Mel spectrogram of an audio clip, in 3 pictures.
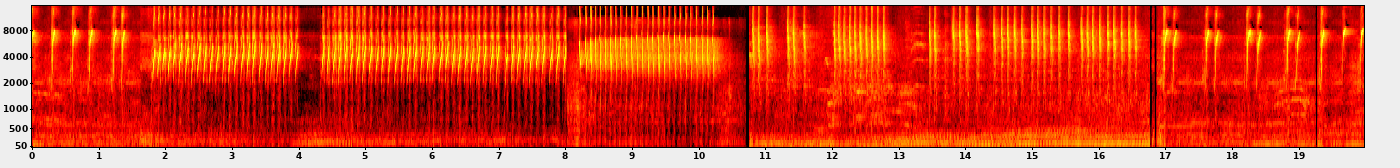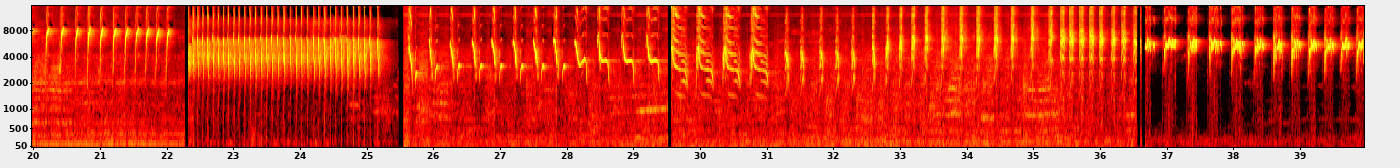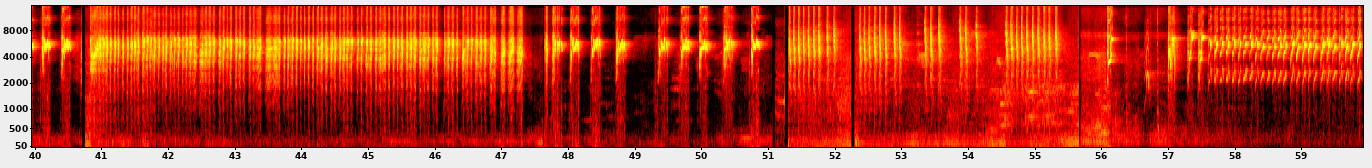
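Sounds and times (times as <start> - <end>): buzzy harsh bird rattles: 0.0 - 25.5
songbird rapid sharp notes: 0.0 - 59.9.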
